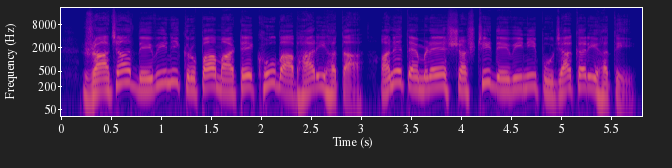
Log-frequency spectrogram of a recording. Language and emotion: Gujarati, neutral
